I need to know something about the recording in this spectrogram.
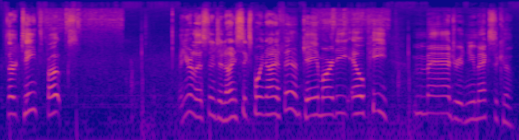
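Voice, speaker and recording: A man's voice: high-pitched, slight background noise. A man hosting a community radio show with an easygoing, chuckling delivery in a radio studio. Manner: easygoing, chuckling, amused by his co-host. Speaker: radio DJ and host. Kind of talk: casual radio chat and announcements.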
